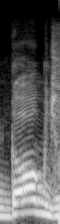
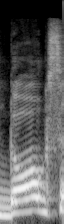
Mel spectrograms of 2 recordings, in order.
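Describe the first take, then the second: First: डॉग्स ending in a voiced j/z. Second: डॉग्स ending in a voiceless s; wrong s ending. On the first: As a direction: say डॉग्स as "dogj", buzzed at the end. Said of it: "ज होगा". (डॉग्स के अंत में ज की आवाज़) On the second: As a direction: say डॉग्स as "dogss", hissed at the end. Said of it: "नहीं होता है". (डॉग्स के अंत में स की आवाज़) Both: Shown as a demonstration.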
